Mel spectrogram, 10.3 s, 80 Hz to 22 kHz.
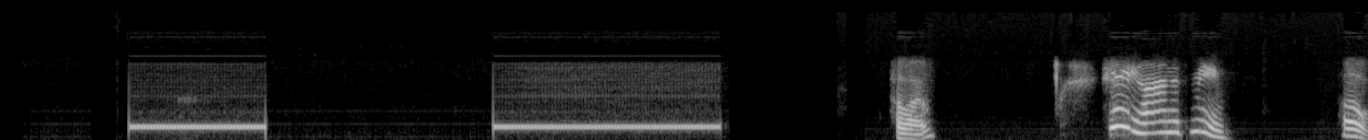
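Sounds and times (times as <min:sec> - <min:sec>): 
long steady phone ringing tones: 0:01.0 - 0:02.0, 0:03.7 - 0:05.5
speech: 0:08.6 - 0:09.3, 0:10.1 - 0:10.2.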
